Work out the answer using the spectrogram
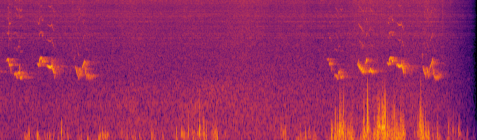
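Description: A female Northern Cardinal sings bright, down-slurred whistles in two phrases of about four notes each, over loud gusting wind.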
